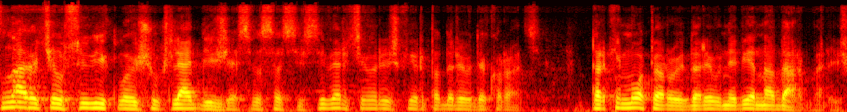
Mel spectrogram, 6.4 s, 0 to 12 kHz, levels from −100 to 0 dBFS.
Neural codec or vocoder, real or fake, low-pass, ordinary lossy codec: vocoder, 22.05 kHz, 80 mel bands, Vocos; fake; 9.9 kHz; Opus, 24 kbps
